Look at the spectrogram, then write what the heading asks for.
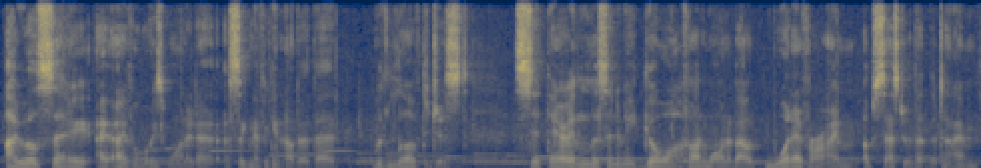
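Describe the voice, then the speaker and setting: Sweet, talkative date-night dad played by a man for audio roleplay: low-pitched, halting, enthusiastic, music underneath. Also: big pitch swings, creaky, full character voice. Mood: playful, affectionate. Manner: rambling, enthusiastic, halting with many restarts. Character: sweet, chatty single dad on a first date. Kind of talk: ASMR audio roleplay, casual rambling talk.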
